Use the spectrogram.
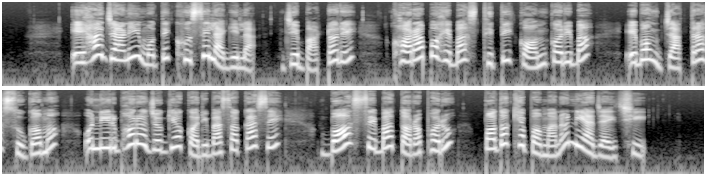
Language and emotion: Odia, happy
